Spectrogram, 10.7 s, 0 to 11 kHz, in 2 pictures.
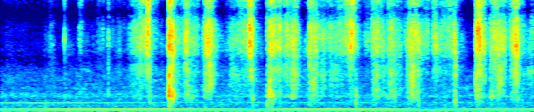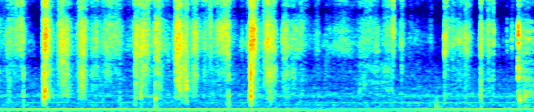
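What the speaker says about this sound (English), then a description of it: "so I pulled 2 cards" Tarot cards being shuffled and pulled for a reading, a soft continuous riffling and flicking close by with occasional sharper snaps, over a low steady hum, no talk.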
